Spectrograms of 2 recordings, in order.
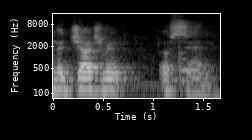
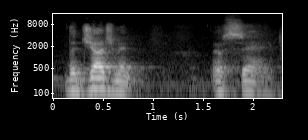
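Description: First: Said in the usual way. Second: "The judgment", a pause, then "of sin" much softer; slow weighty repeat. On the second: Shown as a demonstration. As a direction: let it land with a pause before "of sin".

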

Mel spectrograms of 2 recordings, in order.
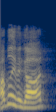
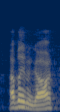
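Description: First: Louder, higher, offended I believe; defensive insistence. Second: Said in the usual way. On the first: Retold or imitated. Churchgoer defending his faith when questioned, loud and offended. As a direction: bristle and insist you believe.

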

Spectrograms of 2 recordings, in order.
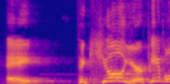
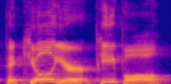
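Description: First: "peculiar" stretched slow and loud, pitched high on the rise; stress on peculiar. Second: "peculiar" drawn out slowly with a high rising lift; stress on peculiar. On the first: Pastor repeating the key word to the congregation, with a slow loud stressed "peculiar". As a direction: hammer "peculiar" slowly at the top of the voice. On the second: Pastor underlining scripture's key word for the church, with a slow stressed "peculiar". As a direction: lean long and high into "peculiar". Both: Shown as a demonstration. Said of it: "I'm gonna emphasize some words".

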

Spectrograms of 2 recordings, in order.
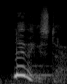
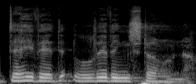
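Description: First: High whispered repeat; high breathy whisper of the name; guide's reply. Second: Slow and clear. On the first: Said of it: "she said". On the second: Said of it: "I thought maybe it was my southern accent". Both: Retold or imitated.

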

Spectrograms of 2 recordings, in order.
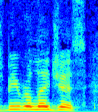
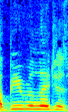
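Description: First: Softer echo. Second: Pushy command. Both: Retold or imitated. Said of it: "they're telling you".

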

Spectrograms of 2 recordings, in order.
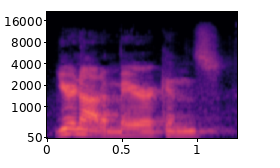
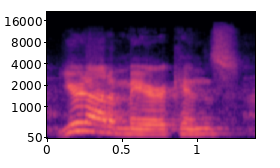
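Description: First: Low, level statement of suspicion; retold intimidating soldier. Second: Louder, lifted proclamation; retold emphatic declaration. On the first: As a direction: lightly voice a suspicious border guard. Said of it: "they get a little scared". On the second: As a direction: declare it boldly as the retold soldier. Soldier's verdict after reading the verse.

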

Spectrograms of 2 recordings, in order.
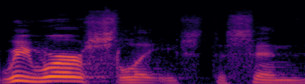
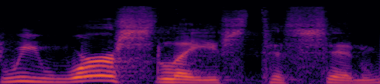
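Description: First: Said in the usual way. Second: Slow, leaning hard on "were"; stress on WERE. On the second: Shown as a demonstration. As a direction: stretch out "were" to make the point. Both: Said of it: "That's the emphasis".

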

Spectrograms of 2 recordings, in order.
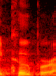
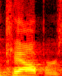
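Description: First: Cooper with the oo of coo, COO-per; Cowper said coo-per. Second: Cowper with the ow of cow, COW-per. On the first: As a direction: say Cooper as coo-per, first syllable rhymes with who. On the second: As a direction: say Cowper as cow-per, first syllable rhymes with how. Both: Shown as a demonstration. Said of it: "that's really the right pronunciation".

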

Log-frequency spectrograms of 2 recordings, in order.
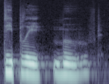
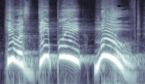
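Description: First: Much softer and lower, words drawn out; hushed and slow. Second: High, loud and slow, every word stretched; thundering proclamation. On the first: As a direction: let the words sink in quietly. Hushed repeat of the earlier cry. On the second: Loud preaching on Jesus' anger. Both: Acted.

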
